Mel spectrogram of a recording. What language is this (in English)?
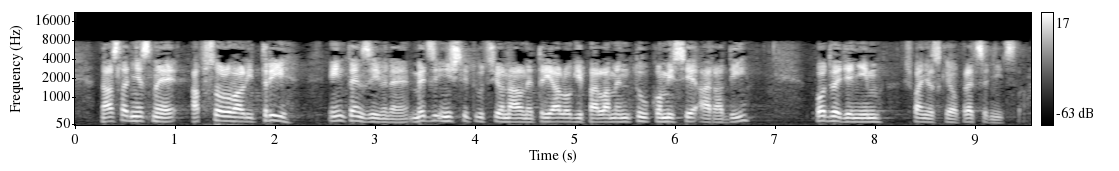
Slovak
